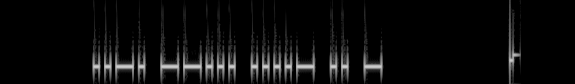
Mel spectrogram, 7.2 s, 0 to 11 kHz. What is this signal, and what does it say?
Morse code, heard as a keyed tone, about 17 wpm, 700 Hz. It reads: F74IT
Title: Code Groups - 5 Letter:Numbers - 17wpm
